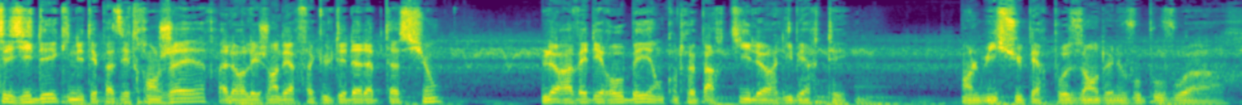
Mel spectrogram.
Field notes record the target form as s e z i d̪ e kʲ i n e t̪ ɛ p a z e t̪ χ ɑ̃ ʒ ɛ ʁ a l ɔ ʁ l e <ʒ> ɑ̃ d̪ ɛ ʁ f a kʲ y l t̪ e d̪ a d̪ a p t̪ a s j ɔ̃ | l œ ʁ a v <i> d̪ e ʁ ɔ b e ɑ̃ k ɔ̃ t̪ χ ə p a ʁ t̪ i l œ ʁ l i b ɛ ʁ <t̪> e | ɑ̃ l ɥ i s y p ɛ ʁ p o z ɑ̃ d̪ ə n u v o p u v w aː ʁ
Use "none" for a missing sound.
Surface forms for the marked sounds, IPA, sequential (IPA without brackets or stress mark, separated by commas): ʒ, ɛ, t̪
